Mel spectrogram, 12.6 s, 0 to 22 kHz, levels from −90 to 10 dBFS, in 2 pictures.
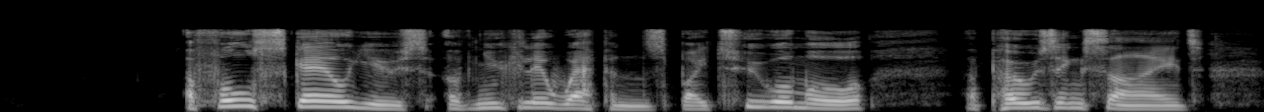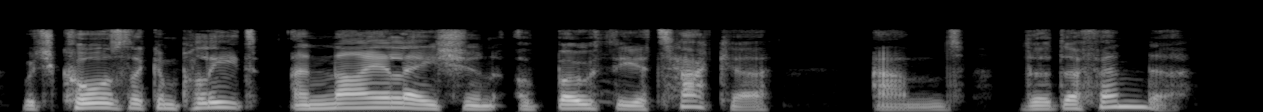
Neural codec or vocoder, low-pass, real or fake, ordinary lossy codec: none; 7.2 kHz; real; none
